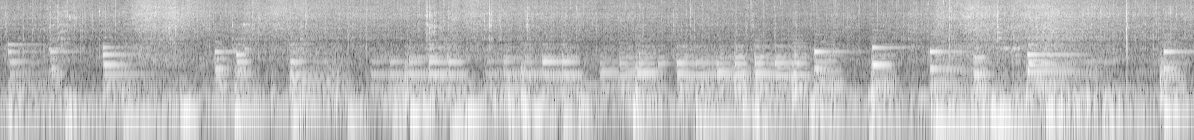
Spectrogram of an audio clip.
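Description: Ribeye steak sizzling on a hot gas grill grate, its fat dripping and spitting onto the fire as the outside sears and the fat renders, with a few sharp clicks of metal tongs.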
